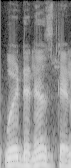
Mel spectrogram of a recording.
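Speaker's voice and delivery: ওয়েডনেসডে as "wed-nes-de", d sounded; wrong pronunciation. Shown as a demonstration. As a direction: say ওয়েডনেসডে exactly as spelt. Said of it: "ওয়েডনেসডে নয়".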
